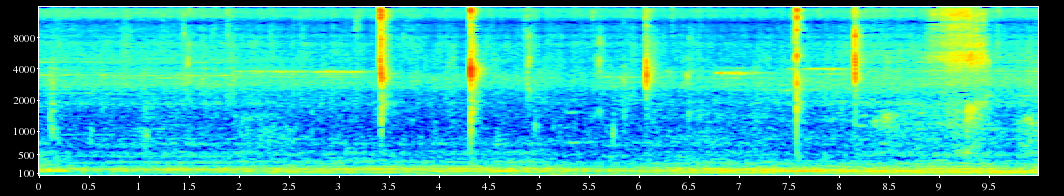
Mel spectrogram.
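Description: A person chewing a mouthful of chicken biryani, with about five sharp, wet mouth clicks in the middle part. A steady low hum runs underneath.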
